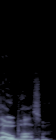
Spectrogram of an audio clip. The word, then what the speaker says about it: opossum: correct term's opossum. Yes, Opossum. it is. Okay. It's the way it's spelled too.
